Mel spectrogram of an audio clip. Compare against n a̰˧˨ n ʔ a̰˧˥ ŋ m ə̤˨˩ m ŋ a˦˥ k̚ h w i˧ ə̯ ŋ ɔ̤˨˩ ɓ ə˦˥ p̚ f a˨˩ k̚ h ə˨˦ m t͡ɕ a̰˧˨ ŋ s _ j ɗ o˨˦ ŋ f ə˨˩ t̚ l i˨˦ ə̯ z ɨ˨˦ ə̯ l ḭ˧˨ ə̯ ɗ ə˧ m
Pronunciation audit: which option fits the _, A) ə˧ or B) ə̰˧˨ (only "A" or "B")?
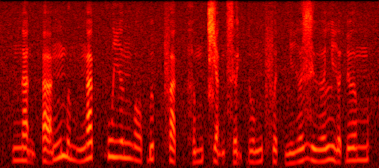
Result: B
